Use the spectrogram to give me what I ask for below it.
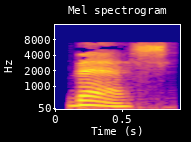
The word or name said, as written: bess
